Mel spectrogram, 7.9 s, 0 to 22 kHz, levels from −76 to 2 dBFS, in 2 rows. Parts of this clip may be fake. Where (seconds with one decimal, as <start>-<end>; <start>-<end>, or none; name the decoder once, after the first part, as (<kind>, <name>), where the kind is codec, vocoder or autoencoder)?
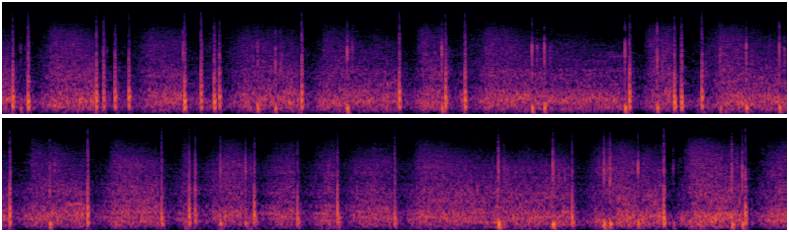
4.4-7.0 (autoencoder, DAC-VAE)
